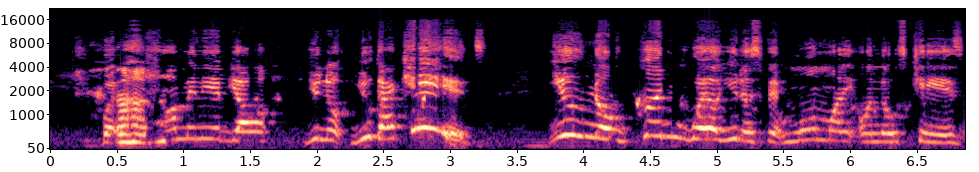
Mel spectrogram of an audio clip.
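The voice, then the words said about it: Southern drawl accent. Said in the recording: “y'all going to hear a little bit of southern drawl”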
